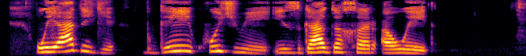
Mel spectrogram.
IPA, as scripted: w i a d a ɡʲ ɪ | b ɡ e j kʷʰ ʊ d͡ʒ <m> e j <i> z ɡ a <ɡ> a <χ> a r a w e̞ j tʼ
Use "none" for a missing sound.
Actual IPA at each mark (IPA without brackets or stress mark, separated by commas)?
m, i, ɡ, χ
